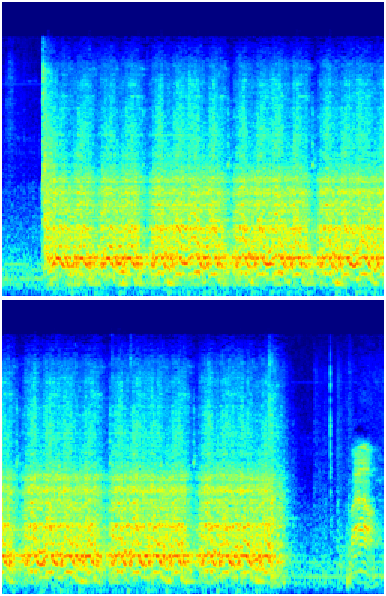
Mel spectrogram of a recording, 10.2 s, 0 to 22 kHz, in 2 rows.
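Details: 1963 Triumph TR4 after ten years in storage, original fuel bowl missing, battery charged, clutch pushed in, checking spark: steady starter cranking about eight seconds with even compression pulses, never fires; no fuel reaching the engine.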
